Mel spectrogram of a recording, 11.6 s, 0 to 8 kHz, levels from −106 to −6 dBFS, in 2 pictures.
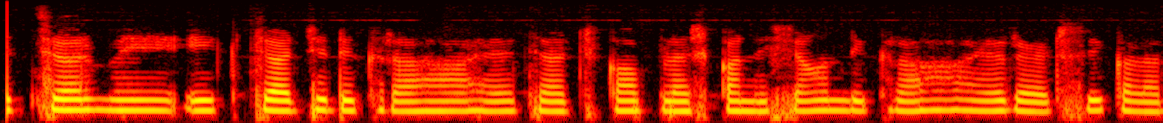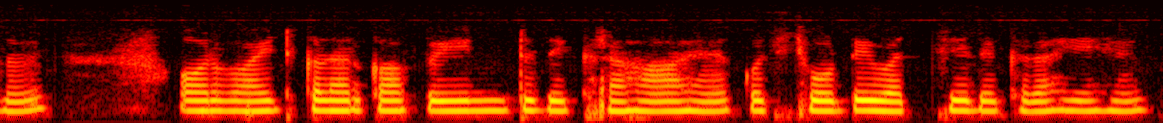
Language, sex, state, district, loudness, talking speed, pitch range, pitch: Hindi, female, Uttar Pradesh, Jyotiba Phule Nagar, -39 LUFS, 180 wpm, 200-210 Hz, 205 Hz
